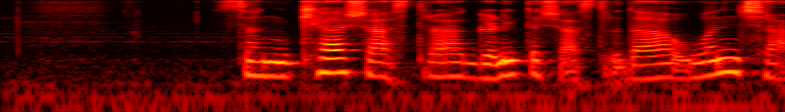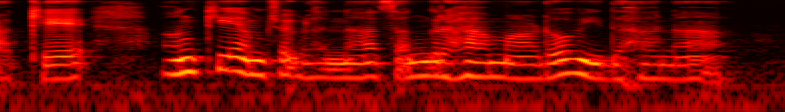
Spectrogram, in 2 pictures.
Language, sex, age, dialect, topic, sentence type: Kannada, female, 56-60, Dharwad Kannada, banking, statement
